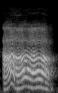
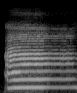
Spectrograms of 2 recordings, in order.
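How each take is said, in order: First: The pitch shifts a lot during the vowel. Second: The pitch stays level throughout the vowel. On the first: The speaker calls it wrong. "You cannot say ah, oh, you change it a lot" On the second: The speaker calls it right. "no change"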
